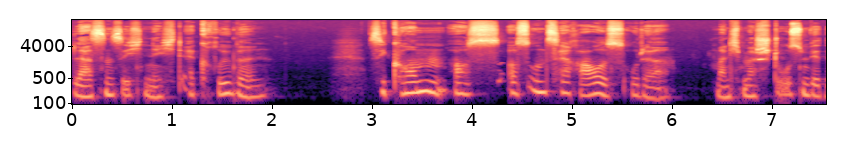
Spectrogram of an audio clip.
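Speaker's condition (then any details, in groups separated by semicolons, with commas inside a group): No condition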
